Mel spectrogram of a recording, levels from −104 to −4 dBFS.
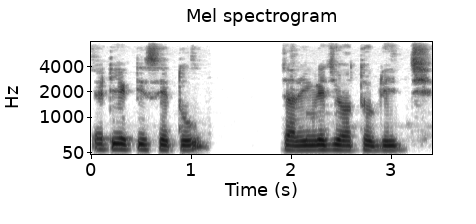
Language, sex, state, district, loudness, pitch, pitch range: Bengali, male, West Bengal, Jhargram, -20 LUFS, 125 Hz, 120-135 Hz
